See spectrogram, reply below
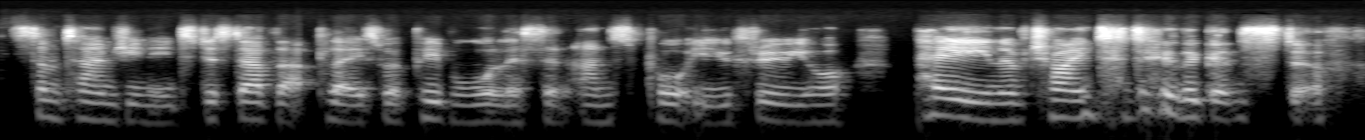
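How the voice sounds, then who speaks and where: A woman's voice: lowish voice, fairly even intonation, normal speed, creaky, a bit bright, rough recording. A woman author as interview guest, chatty and enthusiastic, laughing often as she talks. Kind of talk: book club interview.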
